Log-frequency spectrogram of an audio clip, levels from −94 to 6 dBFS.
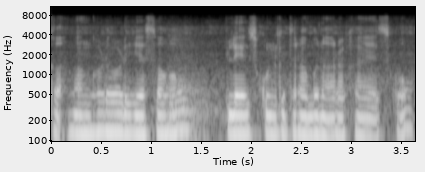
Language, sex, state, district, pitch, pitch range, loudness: Hindi, male, Odisha, Khordha, 120 Hz, 115-120 Hz, -15 LUFS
